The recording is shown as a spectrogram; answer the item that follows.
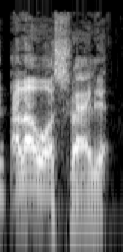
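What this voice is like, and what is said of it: Put-on Australian accent. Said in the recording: “I sound a good Australian accent, isn't it?”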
